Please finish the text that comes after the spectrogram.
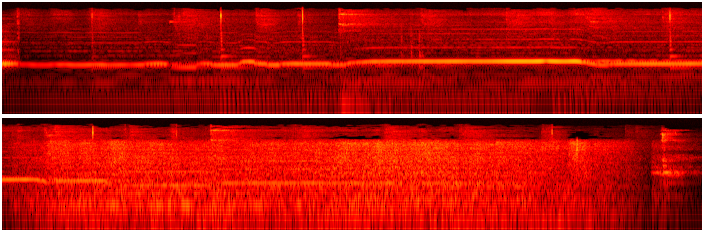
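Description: Passenger train crossing the Bangabandhu Bridge over a river, heard from inside the carriage: a tonal hum gives way to a loud, broad rumble of wheels and rushing air that builds and holds, with no talk.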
